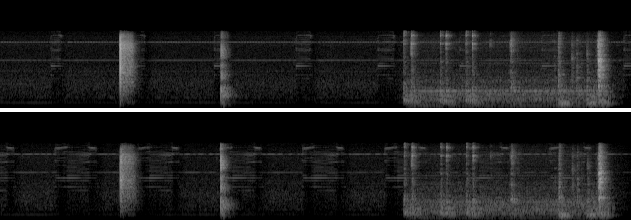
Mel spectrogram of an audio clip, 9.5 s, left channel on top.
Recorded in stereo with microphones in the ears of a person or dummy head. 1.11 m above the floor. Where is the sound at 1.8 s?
55° left (ahead or behind), 0.6 m.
